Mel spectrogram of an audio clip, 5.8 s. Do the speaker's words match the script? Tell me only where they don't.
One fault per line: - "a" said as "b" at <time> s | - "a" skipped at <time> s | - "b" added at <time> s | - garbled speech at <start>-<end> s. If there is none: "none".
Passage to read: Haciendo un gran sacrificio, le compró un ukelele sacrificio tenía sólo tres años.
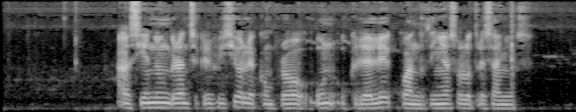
- "sacrificio" said as "cuando" at 4.0 s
